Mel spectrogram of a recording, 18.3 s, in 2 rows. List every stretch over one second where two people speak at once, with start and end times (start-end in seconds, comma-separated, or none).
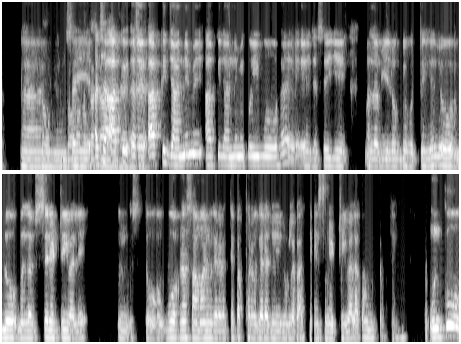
0.8-2.8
